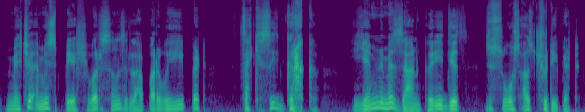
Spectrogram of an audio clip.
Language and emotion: Kashmiri, angry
